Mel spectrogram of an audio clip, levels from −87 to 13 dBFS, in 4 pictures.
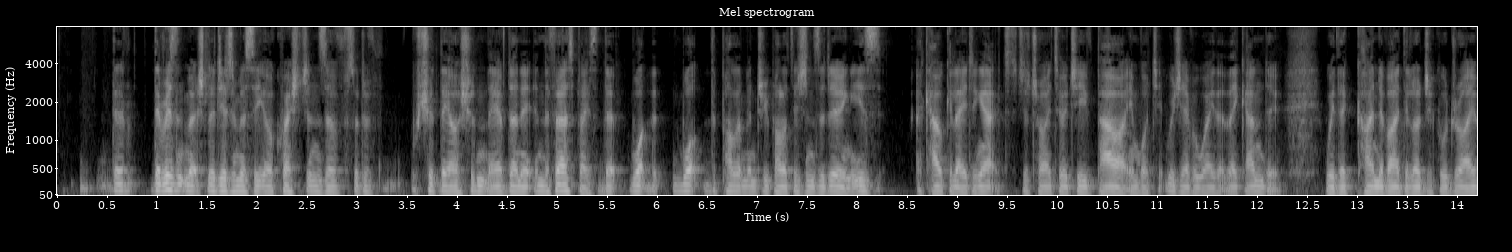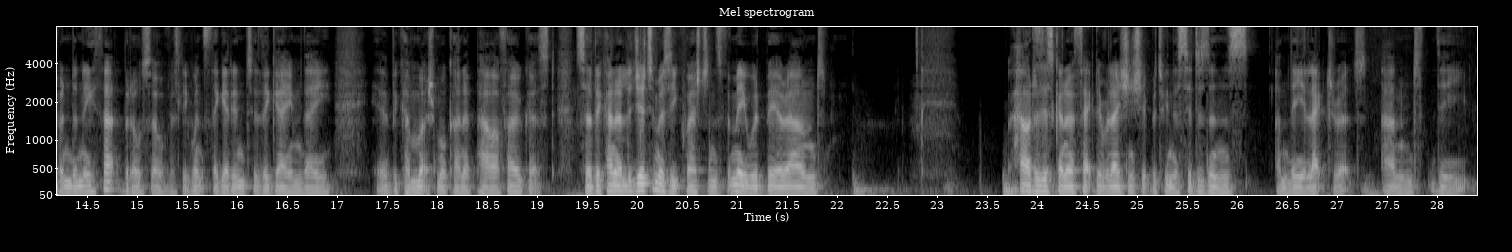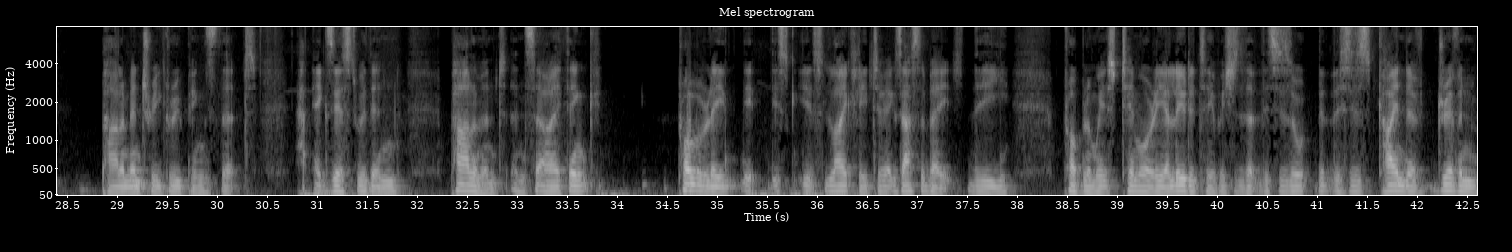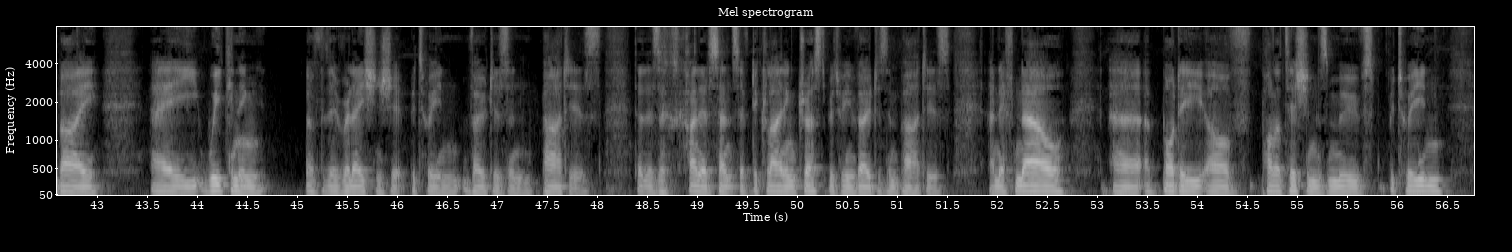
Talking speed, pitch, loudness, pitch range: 185 wpm, 95 Hz, -24 LUFS, 95-105 Hz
